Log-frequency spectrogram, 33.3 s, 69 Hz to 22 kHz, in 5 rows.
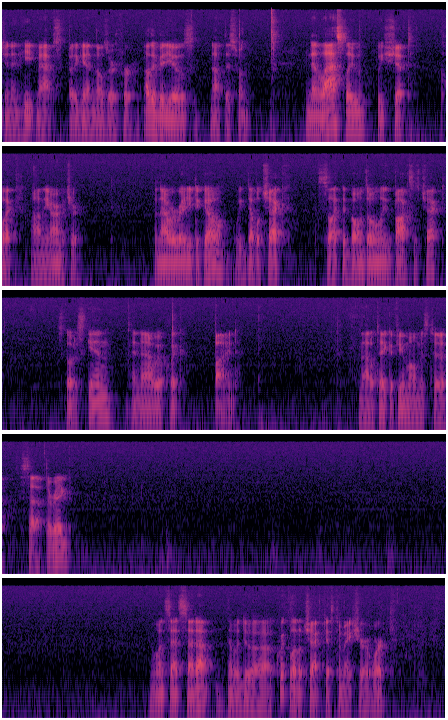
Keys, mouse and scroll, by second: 6.1 shift+click, 17.1-33.2 drag.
